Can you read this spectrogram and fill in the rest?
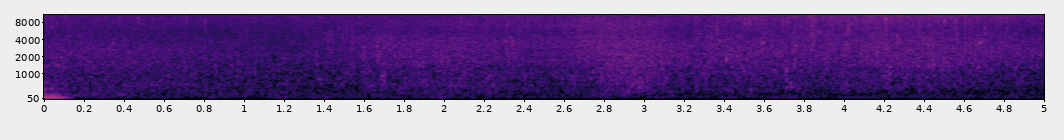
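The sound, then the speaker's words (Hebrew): Steady ocean surf washes continuously, a broad hissing roar with a gentle swell around the middle, soft and enveloping with no voices. “לאט לאט אתם יכולים להעביר את תשומת הלב שלכם, הצילים של הים, לגלים.”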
